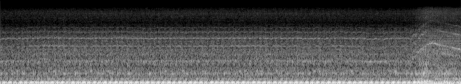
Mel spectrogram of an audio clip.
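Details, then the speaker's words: Honda ST1300 shaft-driven motorcycle after a good highway drive, having apparently sat unused a long time: deep, smooth, even exhaust pulse with no knocks or ticks, then a brief rev rise; sounds very smooth and healthy. "but it sounds really good now that it's had a a good Highway Drive so very smooth"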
